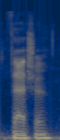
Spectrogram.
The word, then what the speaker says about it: fascia: Fascia. – Fascia. You knew that pretty fast. Like fascism, but not... – No, not like fascism.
